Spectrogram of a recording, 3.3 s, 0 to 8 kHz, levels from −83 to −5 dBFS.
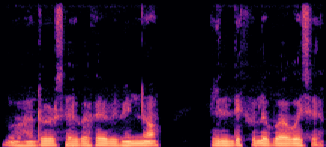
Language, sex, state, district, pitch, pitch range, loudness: Assamese, male, Assam, Hailakandi, 110 Hz, 110-115 Hz, -17 LUFS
